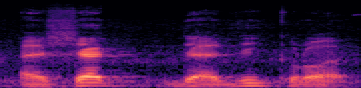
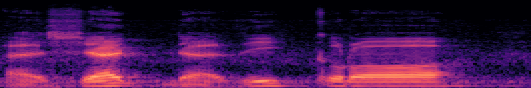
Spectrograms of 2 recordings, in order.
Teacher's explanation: Contohnya adalah asyadda dzikra, antara dal dengan zal, dekat makhrajnya, sama-sama di ujung lidah, tapi karena dal ini bertasydid, maka tidak bisa dia diidghamkan, harus baca dengan izhar dalam riwayat Imam As-Susi, asyadda dzikra.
